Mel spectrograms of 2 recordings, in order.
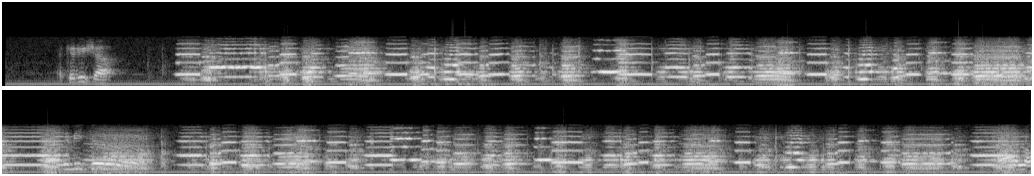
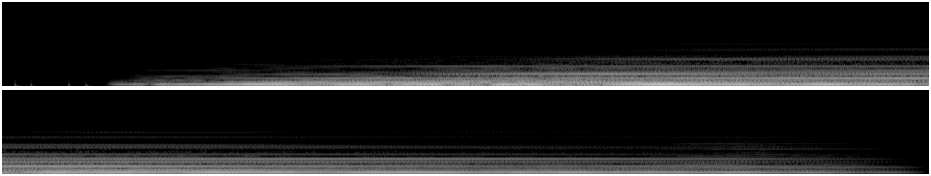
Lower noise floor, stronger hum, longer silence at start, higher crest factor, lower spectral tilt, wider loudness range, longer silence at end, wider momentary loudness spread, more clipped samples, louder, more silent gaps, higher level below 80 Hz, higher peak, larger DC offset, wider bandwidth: second, -35 dBFS vs -53 dBFS; neither; second, 0.35 s vs 1.1 s; about the same, 10 dB vs 14 dB; second, -8.5 dB/octave vs -13 dB/octave; second, 2 LU vs 10 LU; second, 0 s vs 0.35 s; second, 5 LU vs 12 LU; neither; first, -11 LUFS vs -28 LUFS; neither; about the same, -40 dBFS vs -40 dBFS; first, 0 dBFS vs -12 dBFS; first, 0.1% vs under 0.1%; first, 4.2 kHz vs 2.9 kHz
